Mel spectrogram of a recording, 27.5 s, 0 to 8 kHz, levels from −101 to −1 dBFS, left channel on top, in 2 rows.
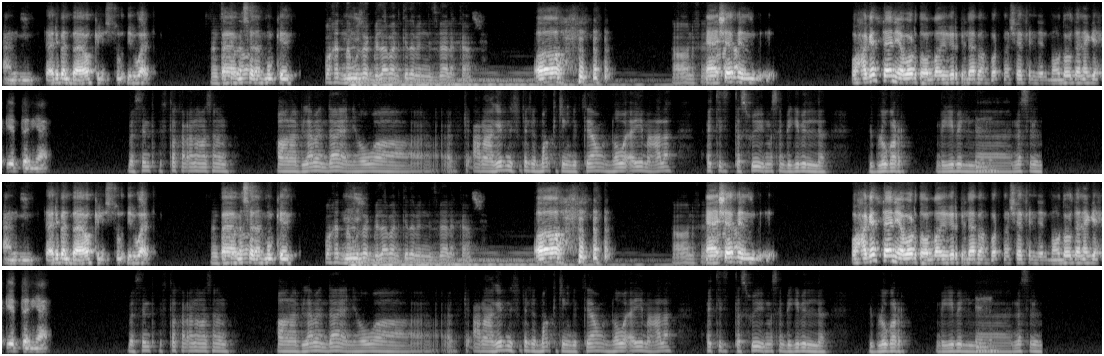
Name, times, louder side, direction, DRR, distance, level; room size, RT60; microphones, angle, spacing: voice 1, 0.0-1.8 2.7-3.6 4.3-4.5 6.6-7.6 8.8-9.4 10.6-14.3, right 2 dB, 25° right, 0.6 m, -19 dB
voice 2, 2.6-3.1 4.0-5.9 8.4-9.2 15.3-16.6 17.2-22.2 22.5-24.1 24.6-25.1 25.4-26.7, left 1 dB, 55° left, 3.9 m, -34 dB
sound 1, 4.3-8.6, equal, 10° left, 2.1 m, -39 dB
head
